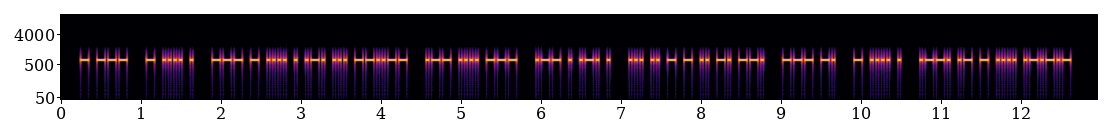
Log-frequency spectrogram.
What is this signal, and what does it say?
Morse code, heard as a keyed tone, about 34 wpm, 700 Hz. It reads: TO THE OTHERS, WHO WERE SITTING ON THE PATH.
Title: A Sound Of Thunder 35wpm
